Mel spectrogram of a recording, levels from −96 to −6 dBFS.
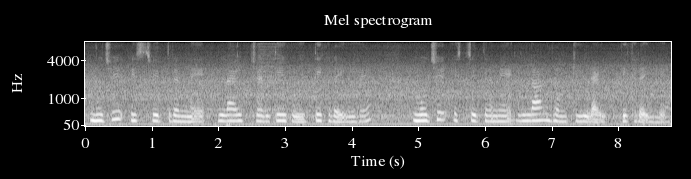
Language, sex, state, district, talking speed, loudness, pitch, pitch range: Hindi, female, Madhya Pradesh, Dhar, 145 wpm, -16 LUFS, 210 Hz, 195-220 Hz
